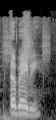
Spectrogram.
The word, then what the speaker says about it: DaBaby: DaBaby. – That was pretty good. – I mean, I don't... She put a lot less emphasis on duh.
